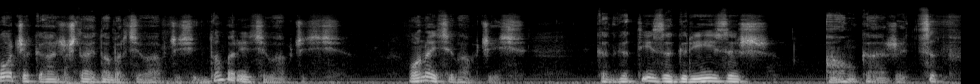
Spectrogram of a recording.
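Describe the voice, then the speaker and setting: A man speaks at a fairly slow pace with vocal fry. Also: medium pitch for a man, ordinary pitch variation. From Serbia, Niš; Serbia. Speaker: journalist and former radio host; journalist, former radio host. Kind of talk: casual interview. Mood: warm, anecdotal storytelling. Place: home room. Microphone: handheld.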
